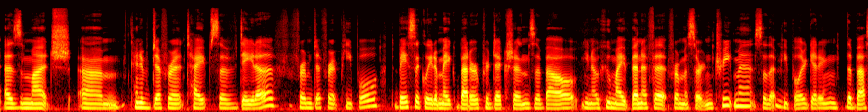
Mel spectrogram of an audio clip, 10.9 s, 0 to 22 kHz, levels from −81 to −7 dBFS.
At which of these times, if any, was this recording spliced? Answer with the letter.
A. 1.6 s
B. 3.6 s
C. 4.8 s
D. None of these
C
